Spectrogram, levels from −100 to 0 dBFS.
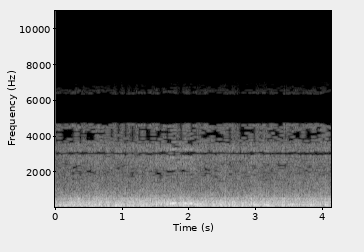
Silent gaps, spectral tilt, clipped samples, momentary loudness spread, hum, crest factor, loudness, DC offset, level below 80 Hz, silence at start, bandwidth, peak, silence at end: none; -11 dB/octave; under 0.1%; 4 LU; none; 14 dB; -20 LUFS; under 0.1%; -44 dBFS; 0 s; 4.9 kHz; -6 dBFS; 0 s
